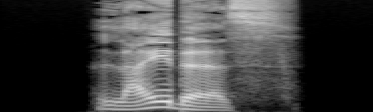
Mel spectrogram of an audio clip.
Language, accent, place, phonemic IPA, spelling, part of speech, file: German, Germany, Berlin, /ˈlaɪ̯dəs/, Leides, noun, De-Leides.ogg
- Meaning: genitive singular of Leid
